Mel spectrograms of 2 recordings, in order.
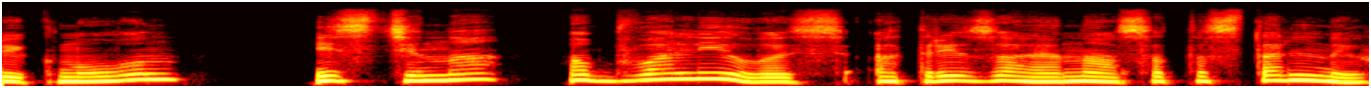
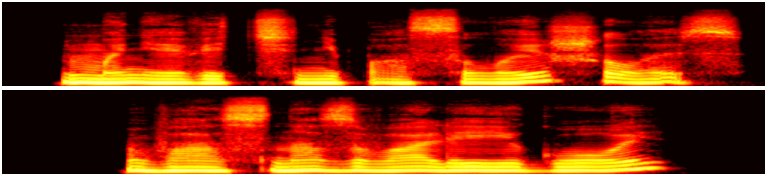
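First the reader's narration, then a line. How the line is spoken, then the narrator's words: Insinuating whisper in ear. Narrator (Russian): вкрадчиво шепнули мне на ухо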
